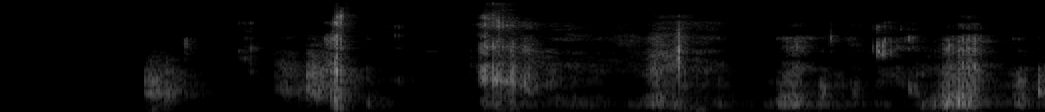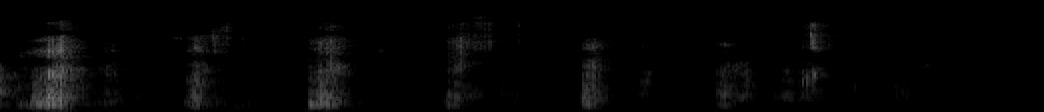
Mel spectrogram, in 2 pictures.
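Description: Close-miked chewing of crunchy food: a run of irregular crisp crunches, loudest and most frequent in the first four seconds, then thinning out and fading.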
